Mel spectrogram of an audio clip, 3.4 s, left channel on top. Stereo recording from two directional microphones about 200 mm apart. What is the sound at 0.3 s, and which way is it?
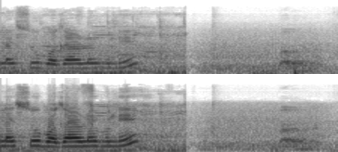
A woman's voice, 20° right (ahead or behind).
